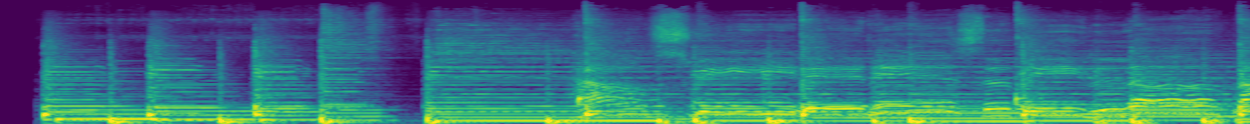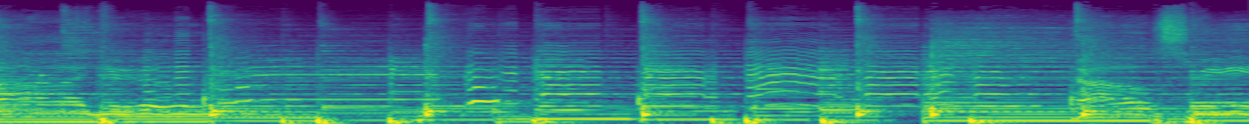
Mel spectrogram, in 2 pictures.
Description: Variety Band; Atlanta

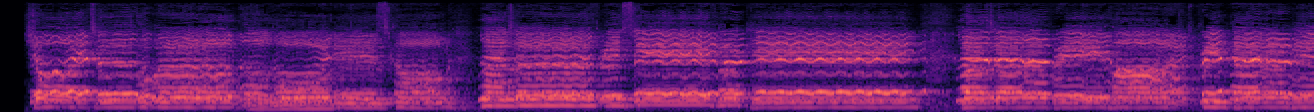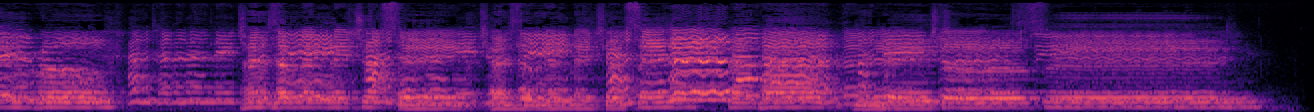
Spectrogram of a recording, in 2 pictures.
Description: Carolers; Boston; Joy to the World

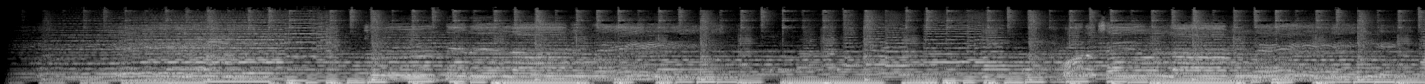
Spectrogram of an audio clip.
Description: Steel Drummer

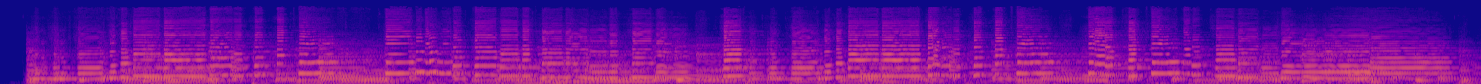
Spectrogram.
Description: Irish Band; Chicago Irish Band

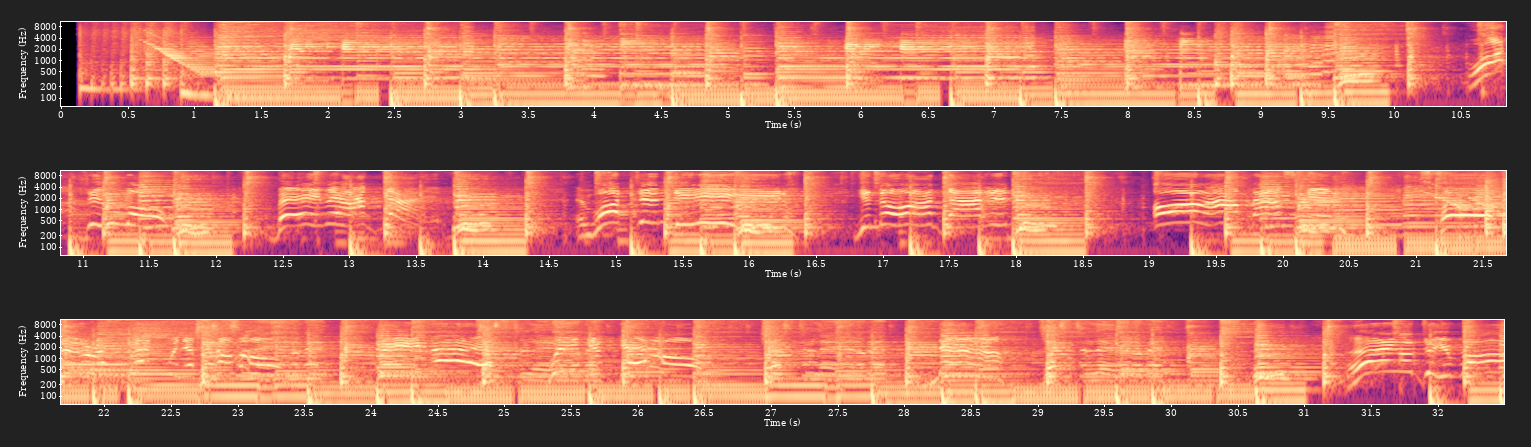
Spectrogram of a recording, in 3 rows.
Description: Variety Band; Atlanta; since their beginning in 1989

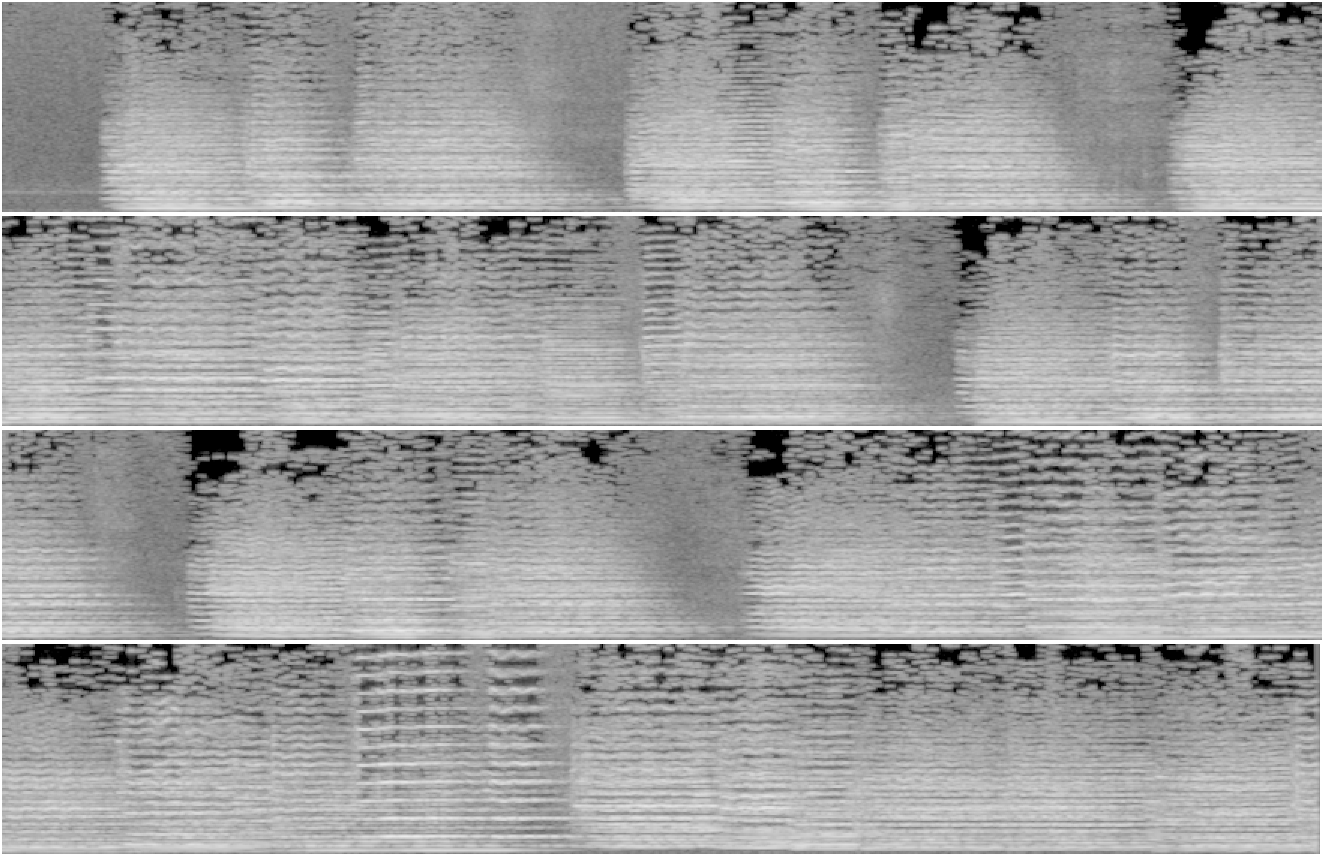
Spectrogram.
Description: String Quartet; Baltimore

